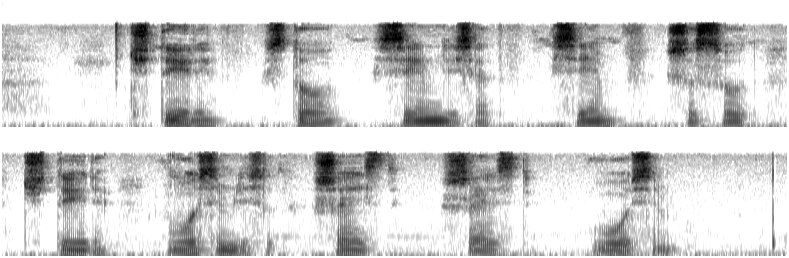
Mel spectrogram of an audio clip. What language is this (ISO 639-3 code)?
rus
